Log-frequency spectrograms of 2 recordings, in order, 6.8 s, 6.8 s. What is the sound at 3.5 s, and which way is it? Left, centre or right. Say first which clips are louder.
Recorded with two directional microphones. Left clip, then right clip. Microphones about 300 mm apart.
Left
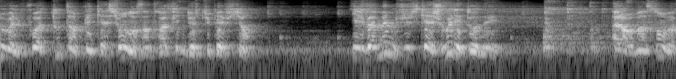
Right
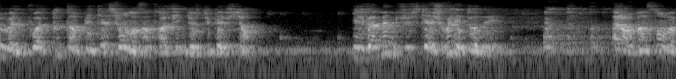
Speech: left 11 dB; left.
